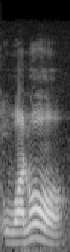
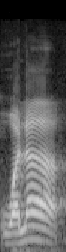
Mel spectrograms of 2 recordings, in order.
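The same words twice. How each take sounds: First: The 'la' sound is heavy and full-mouthed. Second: The 'la' sound is light and thin. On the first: The speaker calls it wrong. "tak boleh bunyi wala" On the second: The speaker calls it right. "dia kena bunyi wala"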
